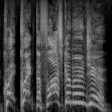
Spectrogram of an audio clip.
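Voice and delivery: high, loud, urgent demand; desperate cry. A narrator's reading. Sorrel reaching back for the flask, desperate high cry. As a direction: yell for it in desperation. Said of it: "Desperately, she reached behind her".

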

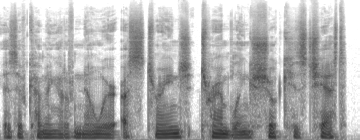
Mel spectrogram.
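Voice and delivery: ordinary delivery

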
